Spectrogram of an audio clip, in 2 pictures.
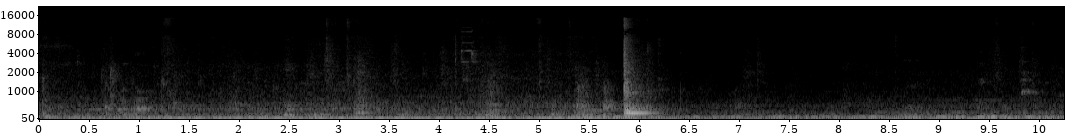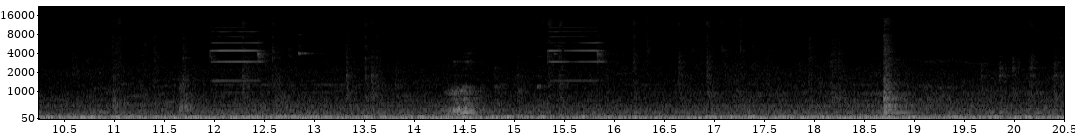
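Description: Traction elevator car travelling downward with a steady low hum. One loud thump comes about six seconds in, with a couple of short electronic beeps and a few faint knocks later on.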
